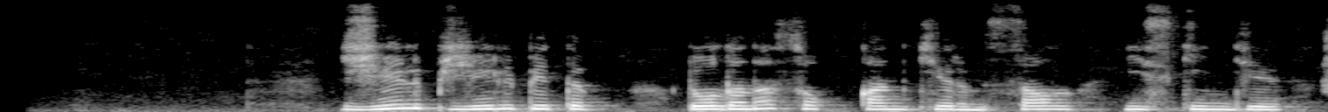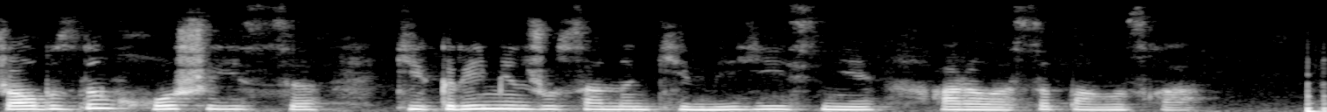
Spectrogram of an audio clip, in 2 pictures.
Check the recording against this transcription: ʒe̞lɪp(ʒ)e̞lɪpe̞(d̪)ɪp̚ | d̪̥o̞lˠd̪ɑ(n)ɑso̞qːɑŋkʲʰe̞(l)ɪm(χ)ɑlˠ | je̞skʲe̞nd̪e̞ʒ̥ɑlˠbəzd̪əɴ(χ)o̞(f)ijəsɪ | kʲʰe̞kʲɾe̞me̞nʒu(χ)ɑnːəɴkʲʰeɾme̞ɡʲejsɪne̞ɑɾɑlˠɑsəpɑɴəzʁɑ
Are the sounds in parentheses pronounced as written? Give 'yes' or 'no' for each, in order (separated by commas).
yes, no, yes, no, no, yes, no, no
